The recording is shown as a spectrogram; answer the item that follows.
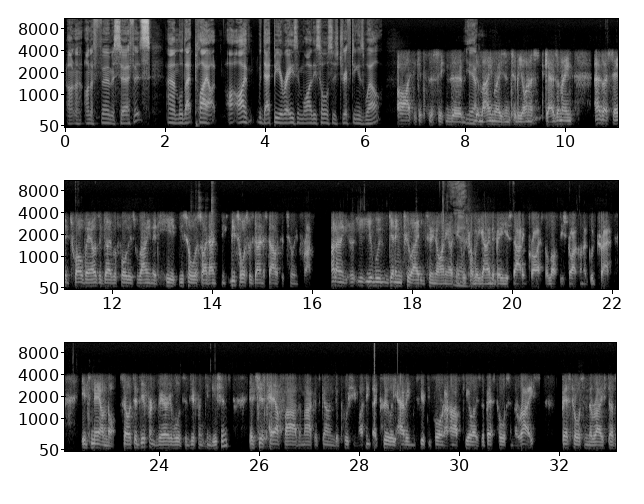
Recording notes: the team also take your calls!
